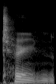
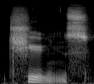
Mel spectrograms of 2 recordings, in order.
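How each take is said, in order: First: An American accent with a plain, lighter U. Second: An Australian accent with a strongly pronounced U. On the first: "instead of" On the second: "we're Australian, so we overpronounce the U"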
